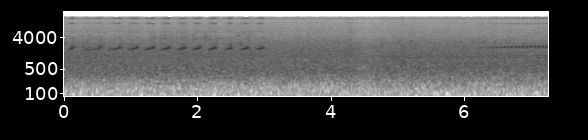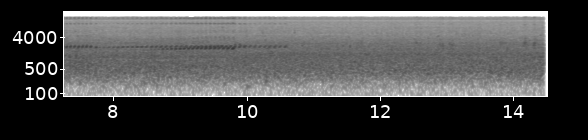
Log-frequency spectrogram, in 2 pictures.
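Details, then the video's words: A Kajika frog in a rural mountain area gives a quick run of clear, chirping notes, then a long, sweet, warbling trill over rushing water. "カエル…美声の主、カジカガエル"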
